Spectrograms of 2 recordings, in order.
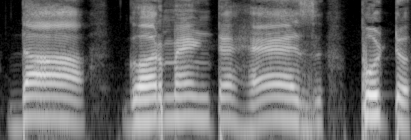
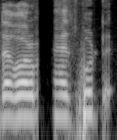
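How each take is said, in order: First: It is said slowly, with pauses between words. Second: It is said quickly, in one unbroken run. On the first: "रुक रुक के नहीं बोलेगा" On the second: "एकदम बोलेगा"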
